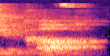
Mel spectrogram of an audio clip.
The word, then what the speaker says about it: Drinkard: State versus, is it pronounced Drinkard? Yes, sir. Or Drinkard? It's Drinkard. Drinkard.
